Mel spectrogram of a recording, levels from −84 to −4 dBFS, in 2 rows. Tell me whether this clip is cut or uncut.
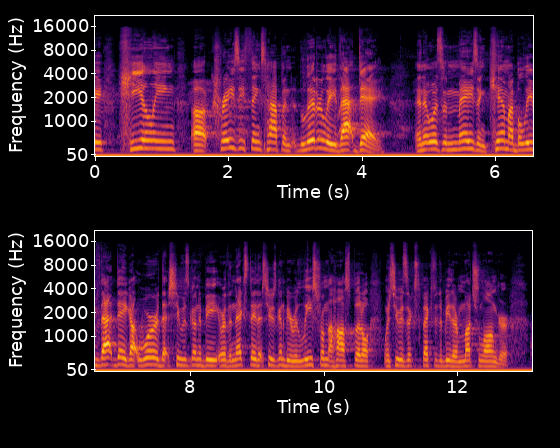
uncut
